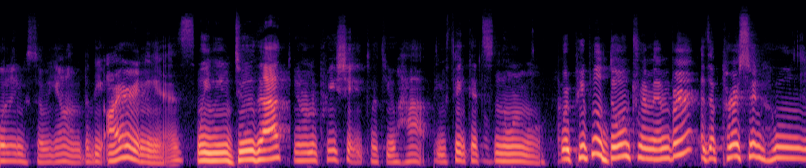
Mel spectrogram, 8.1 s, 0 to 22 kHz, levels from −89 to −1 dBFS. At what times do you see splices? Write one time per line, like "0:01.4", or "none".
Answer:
0:01.8
0:02.9
0:04.3
0:05.4
0:07.0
